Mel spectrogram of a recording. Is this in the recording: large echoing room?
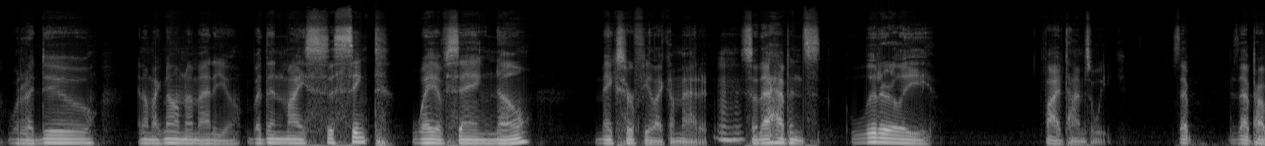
no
